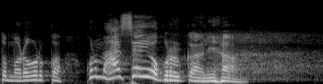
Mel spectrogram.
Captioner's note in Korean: 청중 웃음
